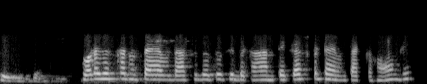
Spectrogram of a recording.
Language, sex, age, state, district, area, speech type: Punjabi, female, 60+, Punjab, Muktsar, urban, conversation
